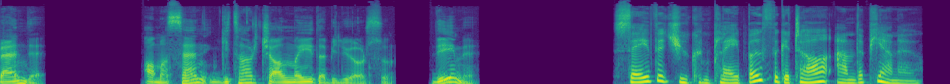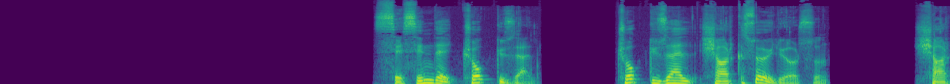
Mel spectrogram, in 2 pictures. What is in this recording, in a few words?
Speaking, Turkish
